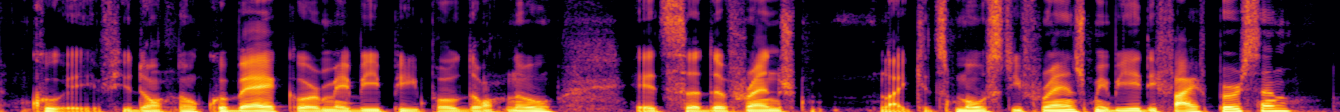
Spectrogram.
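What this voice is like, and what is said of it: Quebec French-accented English. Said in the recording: “I'm from Montreal. So that's why the accent, my main language is French.”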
